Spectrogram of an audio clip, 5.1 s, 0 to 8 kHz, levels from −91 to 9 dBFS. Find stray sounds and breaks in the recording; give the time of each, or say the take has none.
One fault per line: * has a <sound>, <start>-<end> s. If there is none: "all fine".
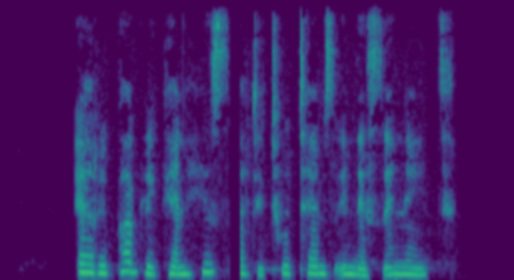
* has a dropout, 2.3-2.4 s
